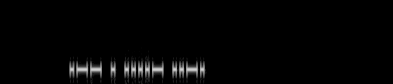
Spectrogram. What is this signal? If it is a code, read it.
Morse code, heard as a keyed tone, about 36 wpm, 700 Hz. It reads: WE4F
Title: USA Call Signs - 4 Characters - Repeated 2x - 35wpm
